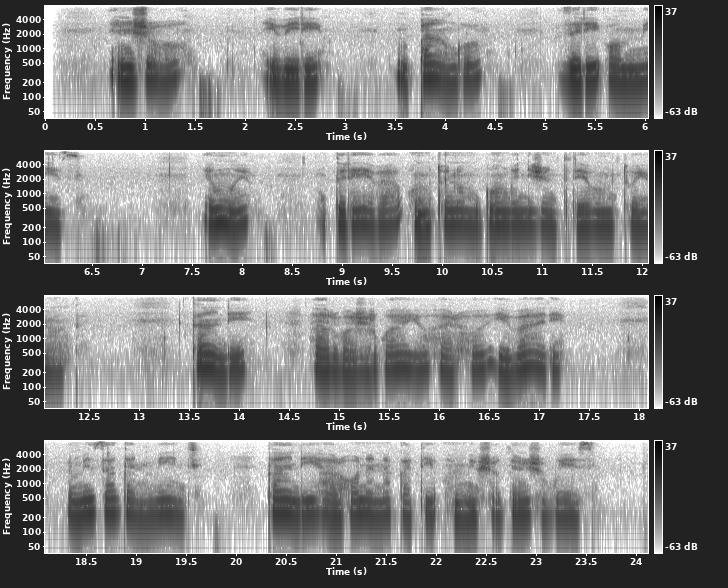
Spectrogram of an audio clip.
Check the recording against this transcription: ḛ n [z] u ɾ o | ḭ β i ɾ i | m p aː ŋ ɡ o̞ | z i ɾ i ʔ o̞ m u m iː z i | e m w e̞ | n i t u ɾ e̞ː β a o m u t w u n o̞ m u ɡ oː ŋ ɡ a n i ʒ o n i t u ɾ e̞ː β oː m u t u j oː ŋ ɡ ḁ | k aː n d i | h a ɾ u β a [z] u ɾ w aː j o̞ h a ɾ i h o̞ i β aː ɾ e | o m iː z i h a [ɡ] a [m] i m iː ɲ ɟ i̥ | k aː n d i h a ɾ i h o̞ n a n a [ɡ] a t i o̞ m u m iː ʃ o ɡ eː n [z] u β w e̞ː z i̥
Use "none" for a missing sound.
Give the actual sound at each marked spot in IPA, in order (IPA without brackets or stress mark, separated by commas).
ʒ, ʒ, ɡ, n, k, ʒ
